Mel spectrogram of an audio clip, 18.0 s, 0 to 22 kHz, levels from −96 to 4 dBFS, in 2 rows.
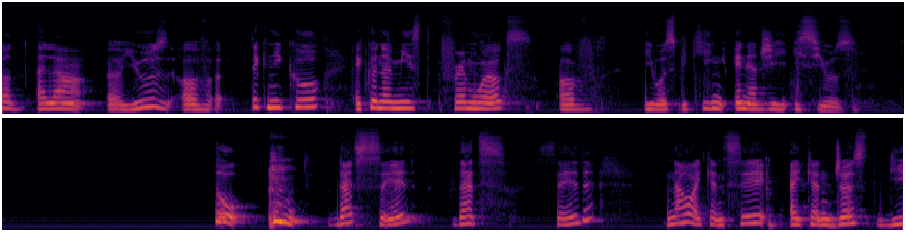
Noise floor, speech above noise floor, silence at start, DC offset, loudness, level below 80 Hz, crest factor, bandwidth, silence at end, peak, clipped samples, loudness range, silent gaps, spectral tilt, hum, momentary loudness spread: -84 dBFS; 41 dB; 0 s; under 0.1%; -42 LUFS; under -90 dBFS; 24 dB; 13 kHz; 0 s; -18 dBFS; under 0.1%; 9 LU; none; -6 dB/octave; none; 12 LU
